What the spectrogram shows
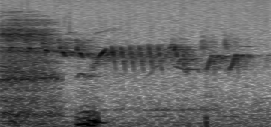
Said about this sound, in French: dans la zone boisée, celui qu'on entend tout au fond, c'est un merle.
